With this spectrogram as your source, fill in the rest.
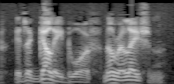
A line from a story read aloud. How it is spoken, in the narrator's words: added stiffly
